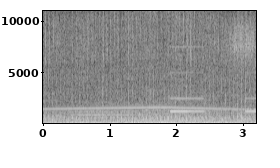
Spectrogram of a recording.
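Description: A Huey helicopter in the ARMA 2 video game gives a loud, steady rotor and engine drone that holds without a break from start to end.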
